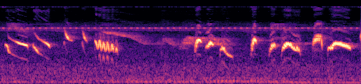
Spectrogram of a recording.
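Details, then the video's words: Fighting Chinese hwamei, a big-bodied bird said to sing very rapidly. Its song is a loose string of high whistled slurs and short chirps with brief pauses, over a steady faint hiss. "Họa Mi Chiến Siêu Mau Mỏ Bộ To Hót Tốt"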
